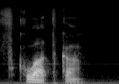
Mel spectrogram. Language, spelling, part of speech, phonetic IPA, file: Polish, wkładka, noun, [ˈfkwatka], Pl-wkładka.ogg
